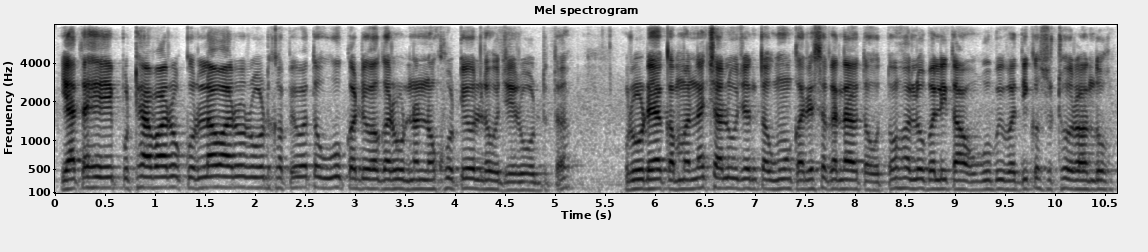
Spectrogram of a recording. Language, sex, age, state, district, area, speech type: Sindhi, male, 45-60, Maharashtra, Mumbai Suburban, urban, spontaneous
